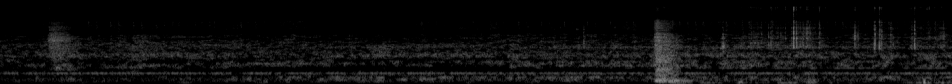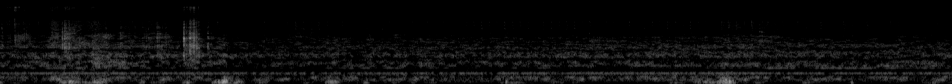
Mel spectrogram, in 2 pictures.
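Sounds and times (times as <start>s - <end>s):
fritter crackling as torn: 5.5s - 11.8s.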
